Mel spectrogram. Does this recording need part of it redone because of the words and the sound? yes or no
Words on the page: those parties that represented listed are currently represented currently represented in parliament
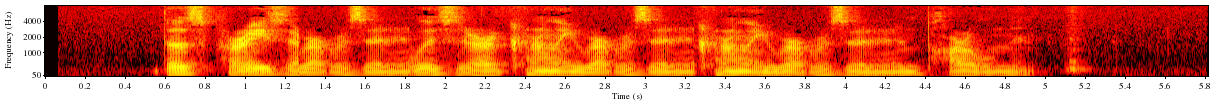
yes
